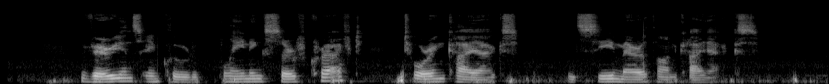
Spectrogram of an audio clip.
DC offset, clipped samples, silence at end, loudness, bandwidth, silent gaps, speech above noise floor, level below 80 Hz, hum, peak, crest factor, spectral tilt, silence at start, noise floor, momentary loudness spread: under 0.1%; under 0.1%; 0.3 s; -27 LUFS; 11.5 kHz; none; 21 dB; -60 dBFS; none; -8 dBFS; 20 dB; -5.5 dB/octave; 0.5 s; -47 dBFS; 17 LU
